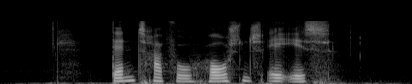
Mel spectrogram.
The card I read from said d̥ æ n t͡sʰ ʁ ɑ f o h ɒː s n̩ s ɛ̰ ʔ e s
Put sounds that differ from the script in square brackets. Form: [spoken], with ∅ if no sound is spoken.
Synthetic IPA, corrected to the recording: d̥ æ n t͡sʰ ʁ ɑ f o h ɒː s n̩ s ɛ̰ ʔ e s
